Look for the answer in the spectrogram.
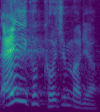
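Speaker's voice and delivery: loud mock scoff at the sermon; imitating a scornful churchgoer; scoffing dismissal. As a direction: brush it off as a lie, loudly. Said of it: "막 이러면서".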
